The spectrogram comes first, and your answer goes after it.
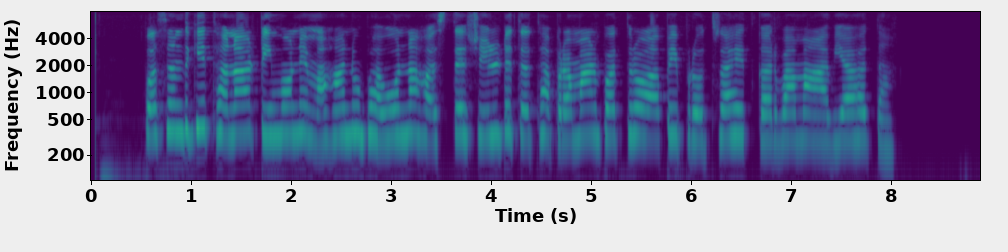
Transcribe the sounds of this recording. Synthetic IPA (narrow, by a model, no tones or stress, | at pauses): pəsənd̪ɡit̪ʰənaɾʈimoneməɦanubʱəʋonaɦəst̪eʃilɖt̪ət̪ʰapɾəmaɳ̃pət̪ɾoapipɾot̪saɦit̪kəɾʋamãaʋjaɦət̪a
